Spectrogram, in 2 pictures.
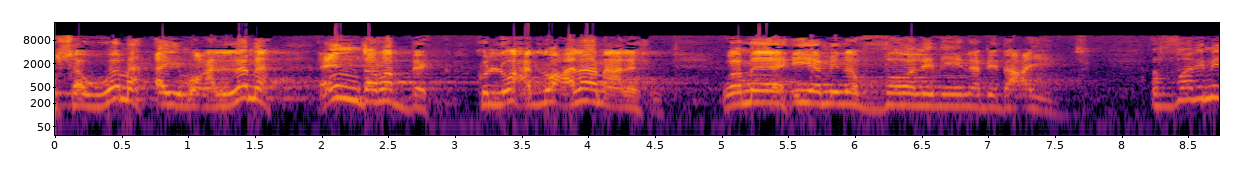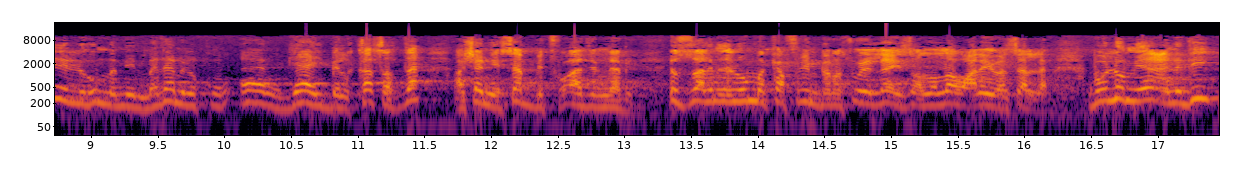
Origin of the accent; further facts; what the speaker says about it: Egypt; مثلا الحضاره التي عندنا في مصر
